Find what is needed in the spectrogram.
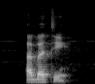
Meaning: alternative spelling of abattée
- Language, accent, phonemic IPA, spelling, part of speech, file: French, France, /a.ba.te/, abatée, noun, LL-Q150 (fra)-abatée.wav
